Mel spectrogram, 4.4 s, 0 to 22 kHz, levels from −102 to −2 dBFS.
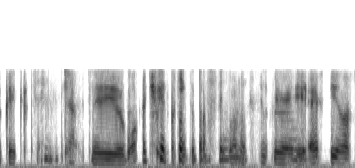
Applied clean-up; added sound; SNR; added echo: neural diffusion model UNIVERSE++.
